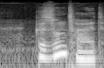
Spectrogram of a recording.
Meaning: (noun) 1. health (state of being in good physical condition and free from illness) 2. health; soundness; strength; stability (state of being in good condition)
- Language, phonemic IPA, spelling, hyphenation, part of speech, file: German, /ɡəˈzʊnthaɪ̯t/, Gesundheit, Ge‧sund‧heit, noun / interjection, DE Gesundheit.ogg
